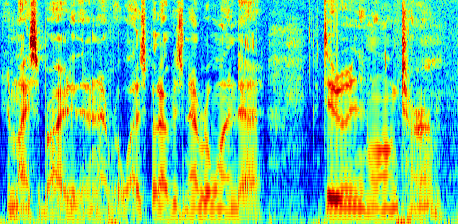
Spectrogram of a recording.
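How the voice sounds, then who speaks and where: Noticeable background noise accompanies a man speaking at medium pitch and a moderate pace. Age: 60s. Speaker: recovering alcoholic sharing his story. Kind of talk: testimony. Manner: halting.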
